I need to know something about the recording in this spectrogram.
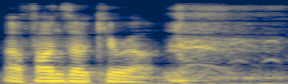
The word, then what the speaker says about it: Alfonso Cuarón: And then Guillermo del Toro handing out the award, he's like, I can say his name correctly, Alfonso Cuarón.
